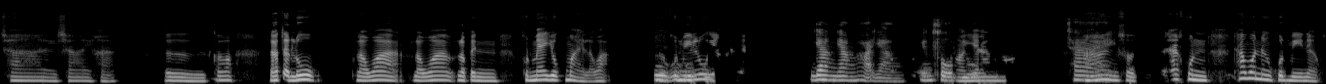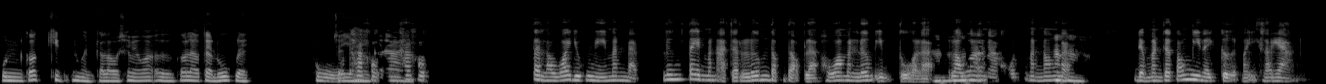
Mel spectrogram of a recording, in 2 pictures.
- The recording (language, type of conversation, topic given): Thai, unstructured, ถ้าคนรอบข้างไม่สนับสนุนความฝันของคุณ คุณจะทำอย่างไร?
- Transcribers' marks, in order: unintelligible speech; other background noise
